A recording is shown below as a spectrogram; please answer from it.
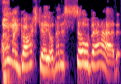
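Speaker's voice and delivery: high, drawn-out dismay; retold shock. Wife seeing husband's dangling finger, retold shock.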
